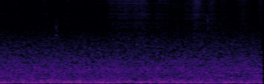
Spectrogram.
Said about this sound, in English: Hear the ebbing and flowing of the air conditioner as it struggles to keep us cool.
